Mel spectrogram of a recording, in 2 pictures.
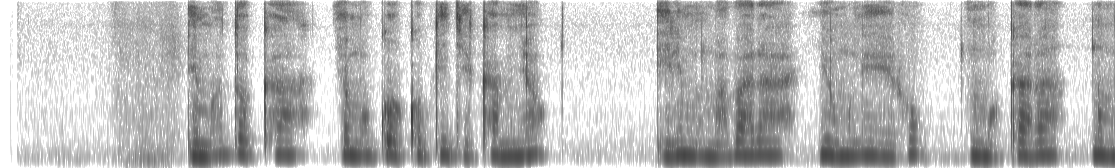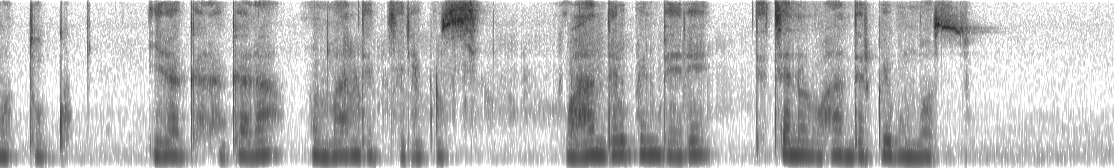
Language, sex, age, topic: Kinyarwanda, female, 25-35, finance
